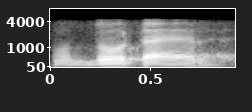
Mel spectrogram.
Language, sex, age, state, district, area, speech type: Urdu, male, 60+, Delhi, South Delhi, urban, conversation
